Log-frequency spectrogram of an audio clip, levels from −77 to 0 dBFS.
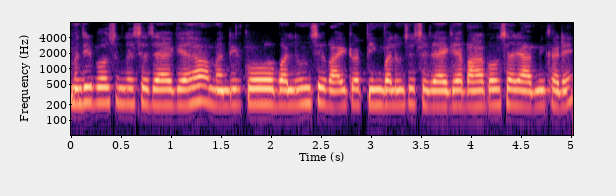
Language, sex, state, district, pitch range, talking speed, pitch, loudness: Hindi, female, Bihar, Katihar, 195-210 Hz, 295 wpm, 200 Hz, -13 LUFS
